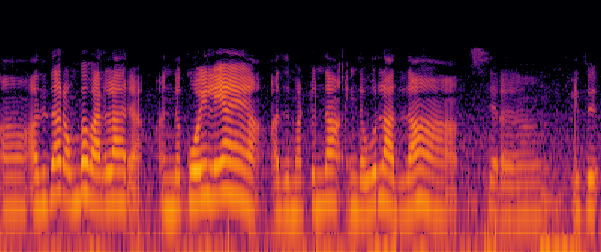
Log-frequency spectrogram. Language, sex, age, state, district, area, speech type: Tamil, female, 30-45, Tamil Nadu, Coimbatore, rural, spontaneous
